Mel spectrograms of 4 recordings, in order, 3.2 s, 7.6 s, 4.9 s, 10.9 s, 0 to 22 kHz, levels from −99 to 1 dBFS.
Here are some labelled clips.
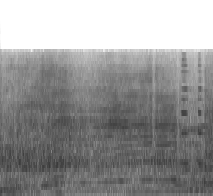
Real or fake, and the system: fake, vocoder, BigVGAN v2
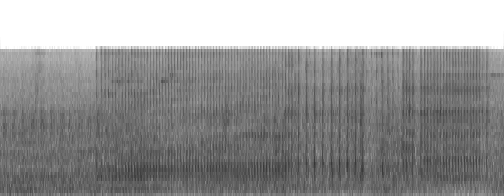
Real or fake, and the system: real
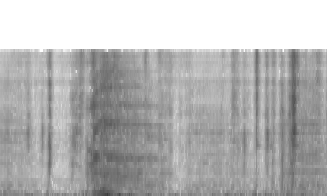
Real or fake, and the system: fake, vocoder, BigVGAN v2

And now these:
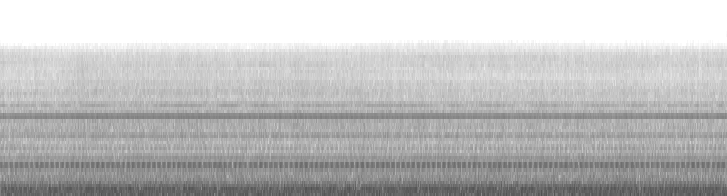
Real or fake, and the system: real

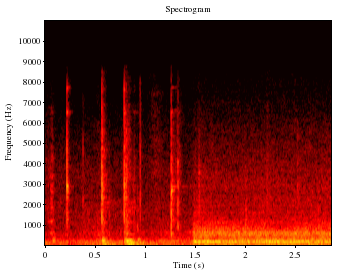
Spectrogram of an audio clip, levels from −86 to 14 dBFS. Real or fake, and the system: real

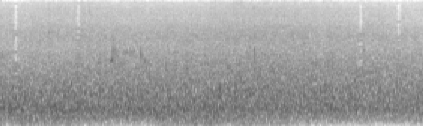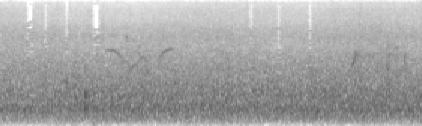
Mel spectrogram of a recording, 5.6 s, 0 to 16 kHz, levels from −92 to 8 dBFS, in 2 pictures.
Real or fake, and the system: real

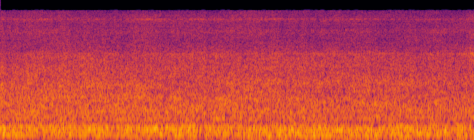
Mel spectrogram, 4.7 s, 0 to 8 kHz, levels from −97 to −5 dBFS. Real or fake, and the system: fake, vocoder, BigVGAN v2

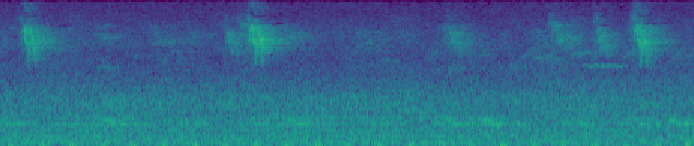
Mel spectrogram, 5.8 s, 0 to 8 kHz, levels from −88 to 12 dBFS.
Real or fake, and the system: fake, vocoder, BigVGAN v2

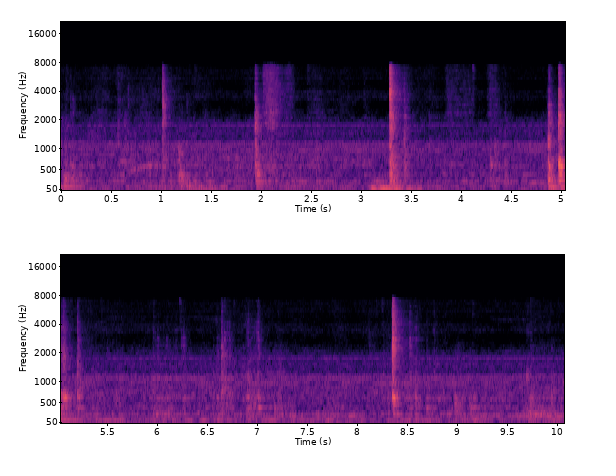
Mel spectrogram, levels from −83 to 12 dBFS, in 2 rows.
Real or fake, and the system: real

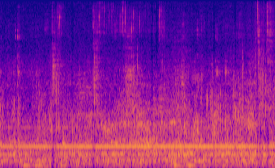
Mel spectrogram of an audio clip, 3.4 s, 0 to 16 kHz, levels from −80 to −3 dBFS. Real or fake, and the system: real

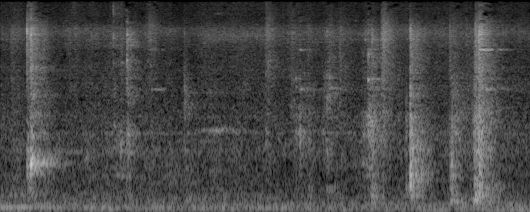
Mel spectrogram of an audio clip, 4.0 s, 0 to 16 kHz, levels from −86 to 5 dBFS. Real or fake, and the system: fake, vocoder, BigVGAN v2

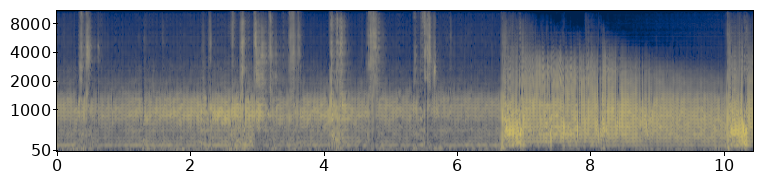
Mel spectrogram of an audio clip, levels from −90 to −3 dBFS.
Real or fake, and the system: fake, vocoder, BigVGAN v2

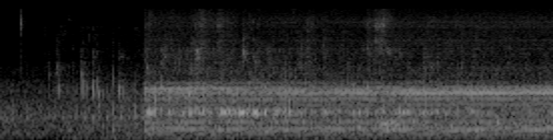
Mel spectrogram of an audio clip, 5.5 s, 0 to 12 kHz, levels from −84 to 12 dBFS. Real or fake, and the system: fake, vocoder, BigVGAN v2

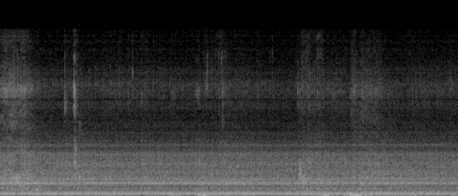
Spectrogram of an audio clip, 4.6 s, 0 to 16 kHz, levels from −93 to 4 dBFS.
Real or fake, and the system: fake, vocoder, BigVGAN v2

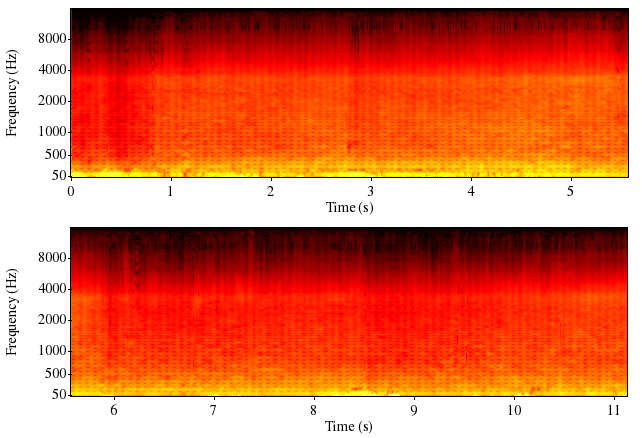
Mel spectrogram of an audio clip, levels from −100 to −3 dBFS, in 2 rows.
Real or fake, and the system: fake, vocoder, BigVGAN v2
